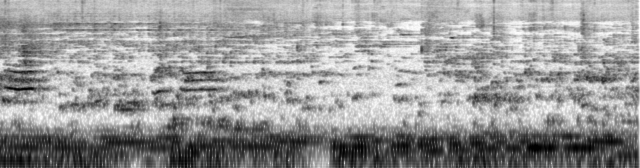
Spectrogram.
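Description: Indistinct background voices with faint music, held at a steady moderate level with no distinct event.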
